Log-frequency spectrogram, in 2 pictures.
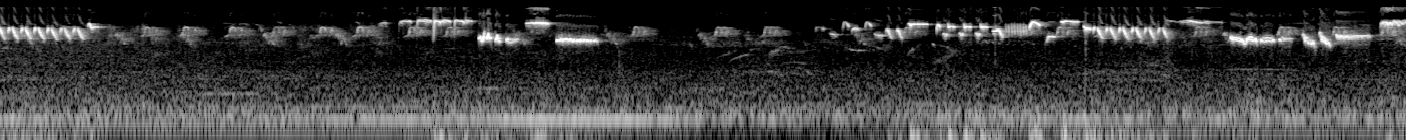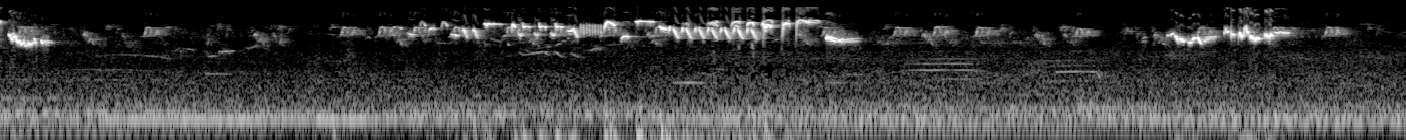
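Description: Small birds singing: high, rapid trilled phrases in bursts of a few seconds each, with short quieter gaps between them.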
